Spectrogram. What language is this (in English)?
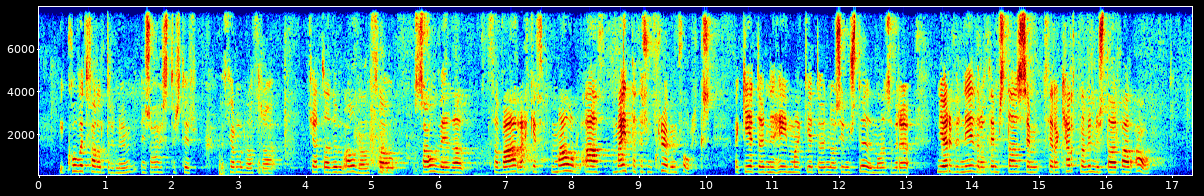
Icelandic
